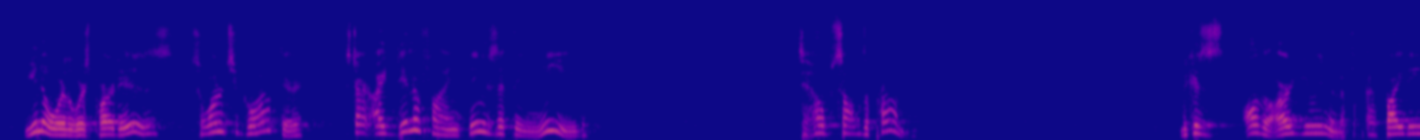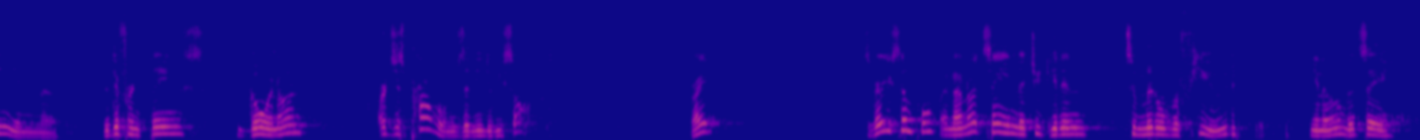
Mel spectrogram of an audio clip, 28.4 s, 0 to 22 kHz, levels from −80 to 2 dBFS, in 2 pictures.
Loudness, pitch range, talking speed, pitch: -49 LUFS, 165-225 Hz, 145 wpm, 190 Hz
